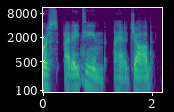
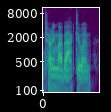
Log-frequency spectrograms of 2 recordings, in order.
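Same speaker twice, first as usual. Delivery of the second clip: plain reading voice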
